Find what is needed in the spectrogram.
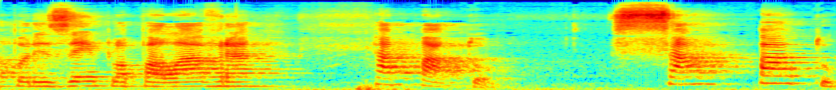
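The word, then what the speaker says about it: zapato: exemplo a palavra sapato sapato que escreve com Z em espanhol tem som de s Celo Celo céu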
